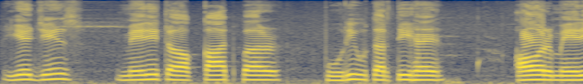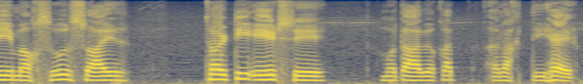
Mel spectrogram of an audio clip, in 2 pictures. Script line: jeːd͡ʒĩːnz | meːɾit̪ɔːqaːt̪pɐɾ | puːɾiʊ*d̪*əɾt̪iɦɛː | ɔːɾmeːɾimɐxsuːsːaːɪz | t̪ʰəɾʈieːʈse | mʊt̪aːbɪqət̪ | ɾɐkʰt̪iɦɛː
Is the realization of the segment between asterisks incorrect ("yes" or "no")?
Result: yes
